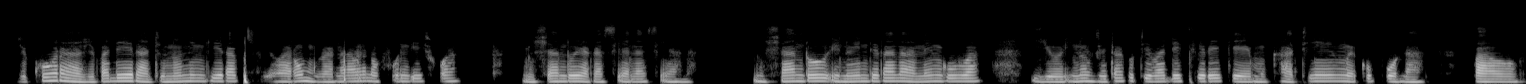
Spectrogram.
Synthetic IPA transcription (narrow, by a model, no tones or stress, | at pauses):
ʐikʰo̞ɾaʐepaɗe̞ɾatino̞niŋɡiɾakutiʋaɾumbwanaʋaano̞fundiswa | miʃando̞jakasijanasḭjaːna | miʃando̞ino̞e̞nde̞ɾanane̞ŋɡuʋaijo̞ḭno̞zetakutiʋaɗe̞t͡se̞ɾe̞ke̞mukʰatimwe̞kupona | paːʋo̞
